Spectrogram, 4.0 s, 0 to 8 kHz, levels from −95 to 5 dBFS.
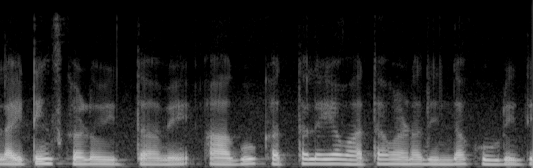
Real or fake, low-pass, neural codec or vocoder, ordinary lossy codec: real; 7.2 kHz; none; none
